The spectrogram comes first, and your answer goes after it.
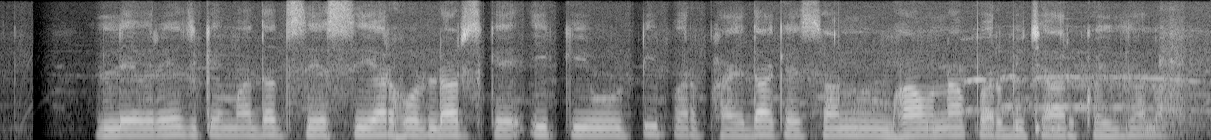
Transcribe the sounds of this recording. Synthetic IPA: leʋɾed͡ʒkeməd̪əd̪sesijəɾɦoːlɖəɾskeɪkuʈipəɾpʰaːjd̪akesəmbʱaːwnapəɾbɪt͡ʃaːɾkəild͡ʒaːlaː

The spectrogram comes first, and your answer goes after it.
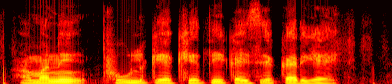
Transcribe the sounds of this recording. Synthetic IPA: həmənipʰuːlkekʰeːt̪ikəɪsekəɾiai

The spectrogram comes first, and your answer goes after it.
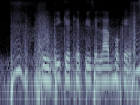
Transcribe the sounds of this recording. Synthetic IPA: kʊlʈ̪ikekʰeːt̪iselaːbʱɦokeː

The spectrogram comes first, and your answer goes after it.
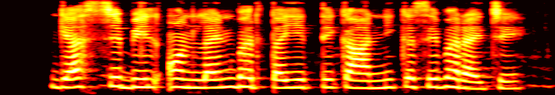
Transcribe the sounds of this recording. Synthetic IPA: ɡɛst͡ʃebilɔnlaɪnbʱəɾt̪əjet̪ekanikəsebʱəɾajt͡ʃʰe

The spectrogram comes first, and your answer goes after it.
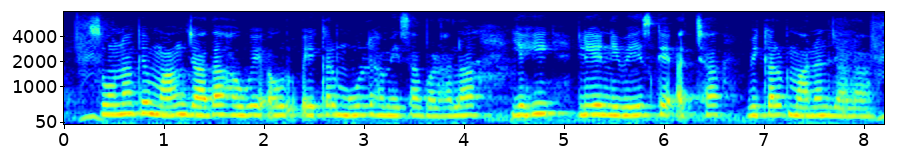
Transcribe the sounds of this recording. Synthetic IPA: soːnakemãːŋɡd͡ʒjaːd̪aɦəɦʊeʔɔːɾeːkəɾmuːlːɦəmeːsabəɽ̤əla | jəɦilienɪweːskeʔətːʃʰa | wɪkəlpmaːnəld͡ʒaːlaː

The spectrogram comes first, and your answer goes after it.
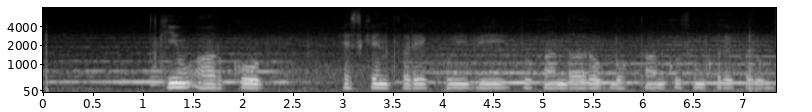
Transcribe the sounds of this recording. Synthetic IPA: kjũaːɾkoːʈ | eskenkəɾekoːibʱid̪ʊkaːnd̪aːɾoːkbʱʊkt̪aːnkʊsumkəɾekəɾõː

